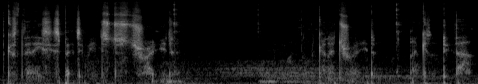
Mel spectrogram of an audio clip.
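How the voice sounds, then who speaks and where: Man, southern English accent, unvoiced whisper, sharp airy sound, ASMR game commentary, casual, musing aloud. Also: moderate pace. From southern England, UK. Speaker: host of an ASMR gaming channel.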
